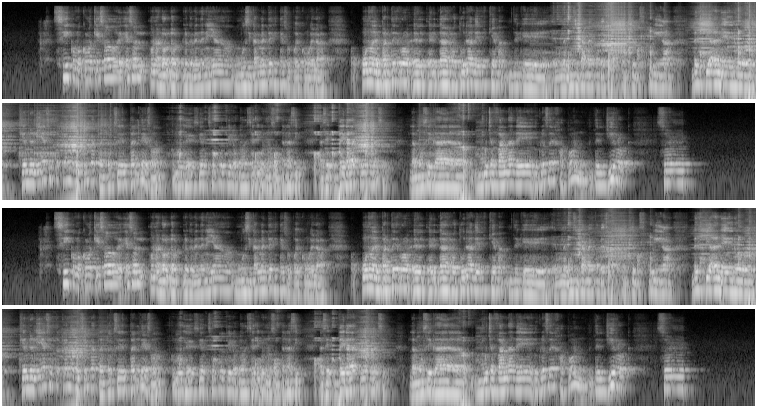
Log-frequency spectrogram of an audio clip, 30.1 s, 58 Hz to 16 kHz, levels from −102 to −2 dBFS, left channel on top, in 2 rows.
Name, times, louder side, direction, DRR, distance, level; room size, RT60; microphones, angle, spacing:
voice 1, 0.8-15.1 15.4-19.1 19.4-21.1 21.4-22.8 23.2-27.6 28.2-28.7, equal, 5° left, 1.3 m, -25 dB
sound 1, 11.0-18.1 18.6-18.8 19.1-19.8 20.0-20.7 21.3-22.8 23.4-24.9, left 6 dB, 75° left, 0.7 m, -29 dB
13.0 x 12.5 x 2.2 m
head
